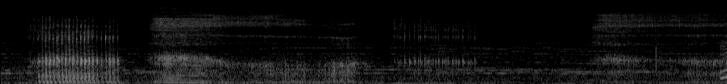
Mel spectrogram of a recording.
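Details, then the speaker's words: Acted snoring by an actor in a Spanish film scene: loud, rough, rattling snores in repeated bursts over background music. "leche, pero ¿cómo se puede no roncar de esa manera? ¿Pero cómo se puede roncar?"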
